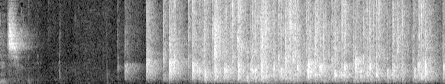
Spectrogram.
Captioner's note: group clapping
